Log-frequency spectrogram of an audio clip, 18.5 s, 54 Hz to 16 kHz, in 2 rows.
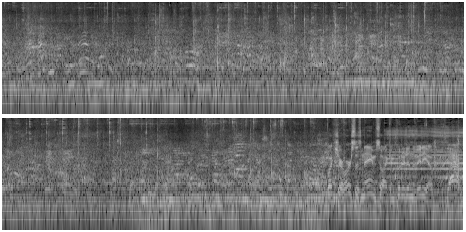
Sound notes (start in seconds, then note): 2.3 sound of horse hooves on pavement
